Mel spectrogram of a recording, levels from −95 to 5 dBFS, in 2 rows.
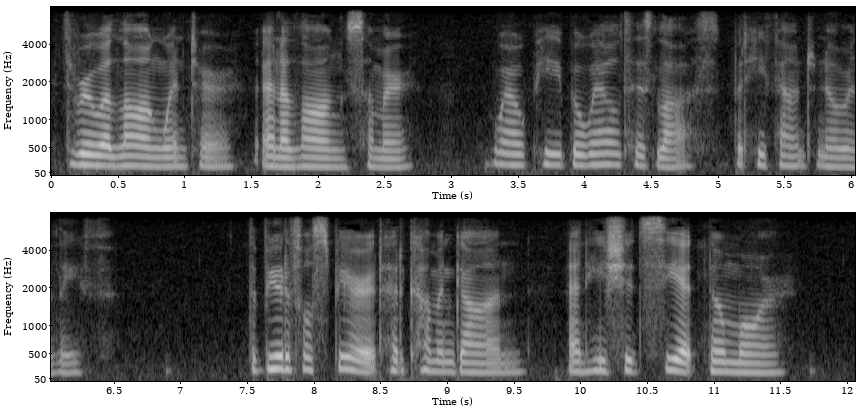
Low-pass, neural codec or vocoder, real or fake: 7.2 kHz; none; real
